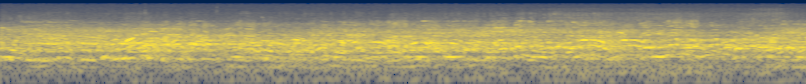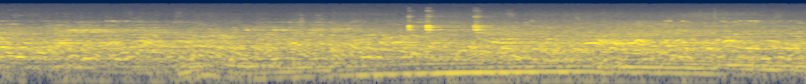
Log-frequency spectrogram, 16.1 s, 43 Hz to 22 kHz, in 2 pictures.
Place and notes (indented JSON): {
  "title": "shali, siwa, friday sermon",
  "date": "2010-11-19 12:15:00",
  "description": "about 6 mosque loud speaker recorded from the top of the old town called Shali",
  "latitude": "29.21",
  "longitude": "25.52",
  "timezone": "Africa/Cairo"
}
